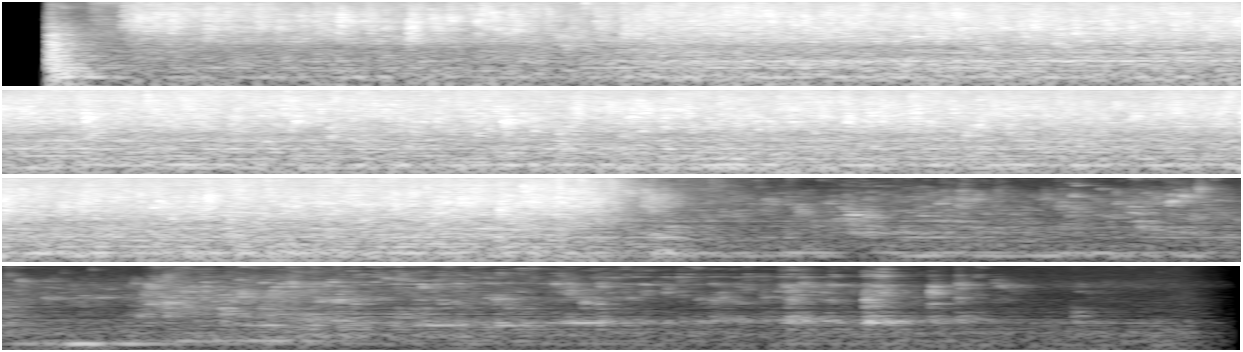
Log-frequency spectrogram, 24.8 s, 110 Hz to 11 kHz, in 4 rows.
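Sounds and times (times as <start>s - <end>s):
water running into and draining from a bathtub: 0.3s - 23.5s.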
